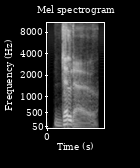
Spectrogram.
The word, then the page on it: dodo: British English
